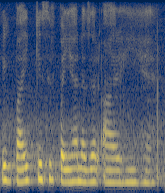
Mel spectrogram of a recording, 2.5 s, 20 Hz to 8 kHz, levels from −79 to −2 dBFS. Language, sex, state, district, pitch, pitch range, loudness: Hindi, female, Uttar Pradesh, Budaun, 200 Hz, 190-215 Hz, -16 LUFS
